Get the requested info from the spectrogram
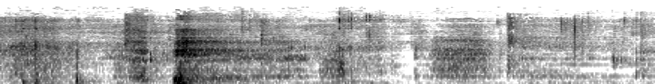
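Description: Faint handling noises from marker and flip chart: a few small clicks and some rustling, with one louder dull thump about two seconds in.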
